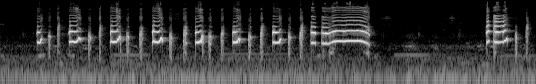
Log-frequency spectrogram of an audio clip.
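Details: Pet cockatiel indoors in a small room, trying to say a Japanese welcome phrase to a visitor over and over, too flustered to finish it: rapid chattering syllables in short bursts, then a long harmonic whistle, a pause, and more chatter.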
